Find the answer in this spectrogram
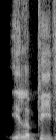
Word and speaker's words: Lupita: Apparently he cast the beautiful um golly Lita Lupita.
